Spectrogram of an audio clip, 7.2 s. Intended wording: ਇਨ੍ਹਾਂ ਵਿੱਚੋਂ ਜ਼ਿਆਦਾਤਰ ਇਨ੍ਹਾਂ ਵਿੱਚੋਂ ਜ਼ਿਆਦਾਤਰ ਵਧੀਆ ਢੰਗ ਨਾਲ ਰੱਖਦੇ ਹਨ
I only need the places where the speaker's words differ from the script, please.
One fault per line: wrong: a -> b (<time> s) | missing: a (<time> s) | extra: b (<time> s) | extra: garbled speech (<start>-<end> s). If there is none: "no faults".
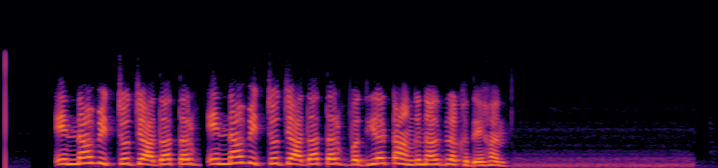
no faults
